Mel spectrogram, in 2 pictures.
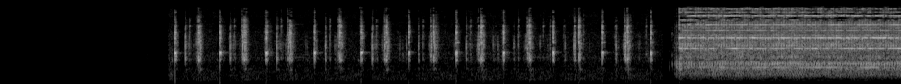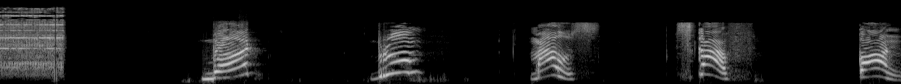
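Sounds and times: fast clock ticking: 0:01.7 - 0:07.0
alarm ringing: 0:06.7 - 0:09.7.

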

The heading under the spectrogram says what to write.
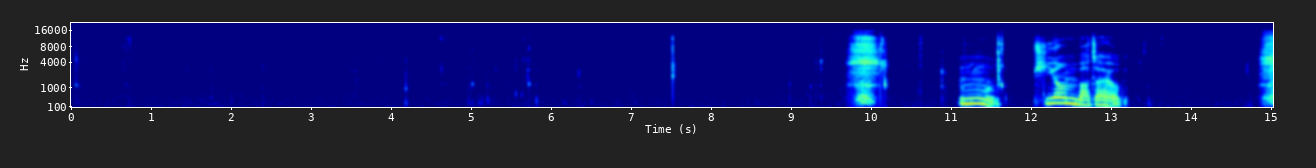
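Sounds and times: quiet chewing: 0:00.0 - 0:02.6, 0:03.4 - 0:06.6, 0:08.9 - 0:11.7.

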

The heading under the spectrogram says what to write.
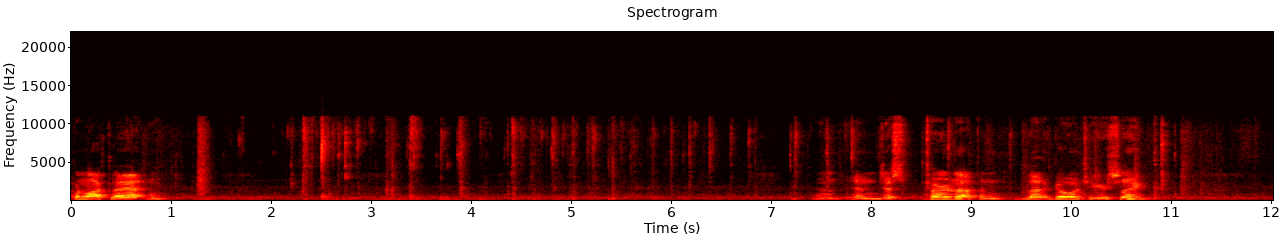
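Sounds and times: faint ticks and small splashes: 0:01.4 - 0:11.3
liquid dripping into sink: 0:01.6 - 0:07.9.

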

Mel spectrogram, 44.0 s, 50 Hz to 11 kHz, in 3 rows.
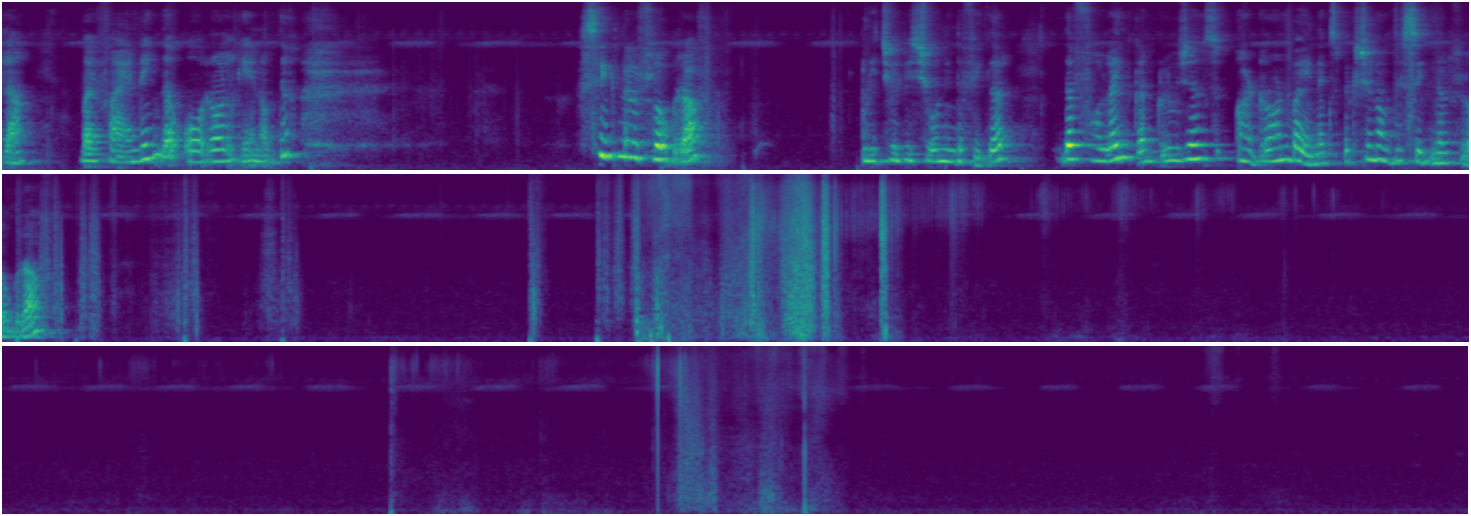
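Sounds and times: cricket chirping: 0:00.0 - 0:44.0
rustling handling noise: 0:20.6 - 0:27.6, 0:35.7 - 0:37.8.

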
